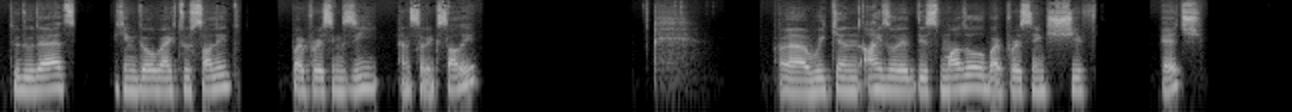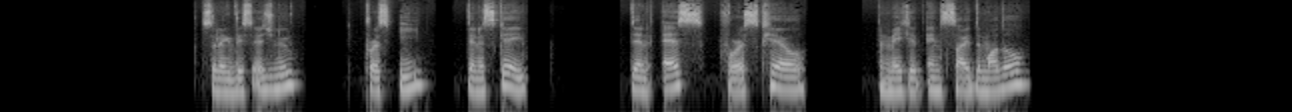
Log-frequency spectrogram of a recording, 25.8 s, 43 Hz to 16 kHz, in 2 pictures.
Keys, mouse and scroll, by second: 3.3 z, 5.0-5.3 scroll down 2, 5.3-6.7 shift+middle drag, 6.7 click, 7.0 click, 11.5 shift+h, 12.5 scroll up 1, 12.6-13.1 middle drag, 13.1 scroll up 1, 13.4 shift+middle click, 13.9 Tab, 14.5-15.1 middle drag, 15.1 alt+click, 15.8 middle click, 16.6 e, 19.5 s, 24.6-24.9 scroll up 2, 24.9-25.8 shift+middle drag.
